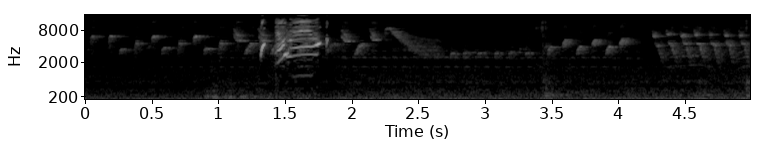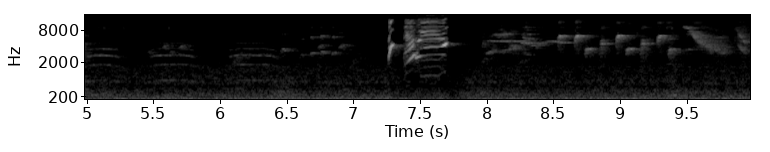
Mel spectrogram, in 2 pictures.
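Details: European goldfinch in song, May 2022: scattered liquid twitters, short whistled notes and two loud, sharp trilled bursts, with a soft rumbling hum throughout.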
